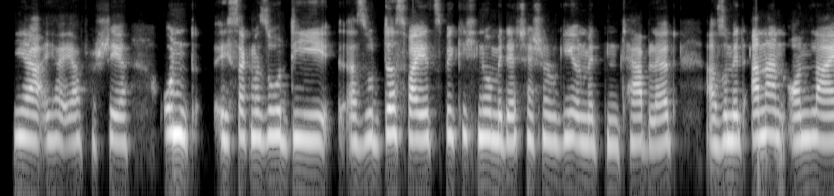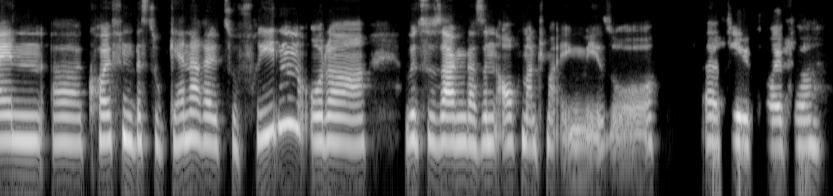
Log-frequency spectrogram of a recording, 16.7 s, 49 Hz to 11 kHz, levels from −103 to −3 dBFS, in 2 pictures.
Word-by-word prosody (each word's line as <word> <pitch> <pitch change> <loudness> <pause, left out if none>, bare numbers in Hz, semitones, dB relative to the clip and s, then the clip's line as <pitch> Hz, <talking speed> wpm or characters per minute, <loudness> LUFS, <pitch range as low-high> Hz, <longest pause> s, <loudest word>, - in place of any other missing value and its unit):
Ja, 245 -3 +3
ja, 230 0 -5
ja, 220 +3 -3
verstehe. 220 0 -2 0.3
Und 275 -3 +8
ich 225 -2 -2
sage 250 +1 +1
mal 245 - +4
so, 260 +2 +2
die 230 0 +1
also 220 +2 -2
das 270 +5 +3
war 240 - +8
jetzt 245 +2 +2
wirklich 265 0 -3
nur 250 -1 +4
mit 230 -1 +1
der 220 - +2
Technologie 235 -1 -2
und 220 -1 -1
mit 210 -2 -5
'nem 200 -2 -6
Tablet. 215 0 -1 0.3
Also 205 +2 -2
mit 225 -1 +3
anderen 250 0 +4
Online 230 -1 +2
äh, 215 -1 -6
Käufen 230 0 -2
bist 225 0 -8
du 210 - -11
generell 220 -1 -3
zufrieden 275 - -2
oder 215 -4 -3 0.3
würdest 230 0 -4
du 230 - -5
sagen, 215 0 +2
da 210 -2 -3
sind 215 +2 -5
auch 215 0 -5
manchmal 200 -4 -9
irgendwie - - -10
so, - - -12 0.5
äh, 220 -1 -3
Fehlkäufe? 200 -2 -4
225 Hz, 160 wpm, -22 LUFS, 215-245 Hz, 0.5 s, Und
